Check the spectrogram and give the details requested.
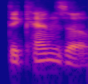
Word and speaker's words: Dickenza: It says Dickenza, like credenza.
